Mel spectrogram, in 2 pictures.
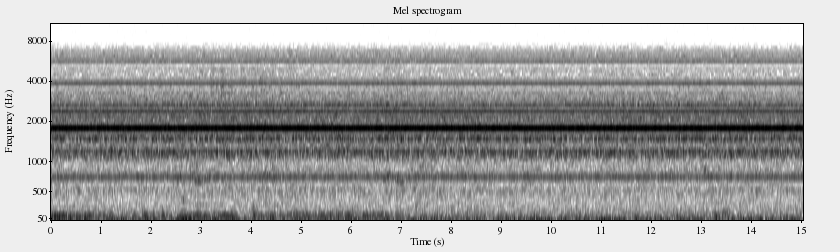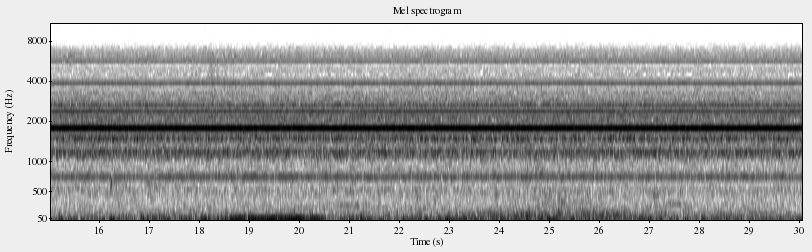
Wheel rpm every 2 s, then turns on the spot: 0, 0, 0, 0, 0, 0, 0, 0, 0, 0, 0, 0, 0, 0, 0.
none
